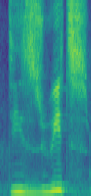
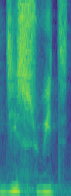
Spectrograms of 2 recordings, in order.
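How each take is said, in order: First: The x is pronounced as a z sound. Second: The x is pronounced as an s sound. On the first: The speaker calls it right. "اكس ننطقوه زد" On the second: The speaker calls it wrong. "ما نقولوش ديسويت"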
